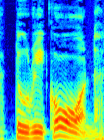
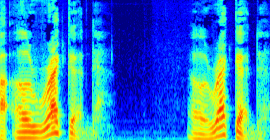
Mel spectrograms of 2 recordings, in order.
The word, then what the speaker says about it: record: Cũng phân biệt động từ to record, R-E-C-O-R-D, động từ đọc là to record, là ghi lại. Và a record, danh từ, thì nhấn mạnh phần đầu, a record là bản ghi lại, hay là thành tích, hay là kỷ lục, cũng có nghĩa là đĩa hát.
